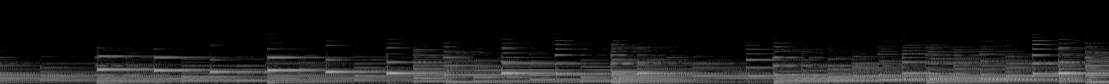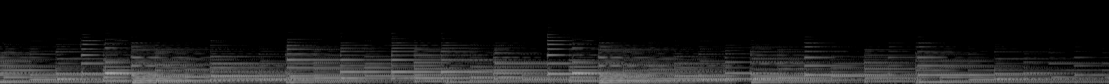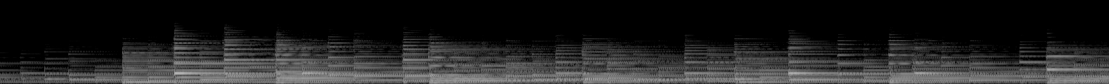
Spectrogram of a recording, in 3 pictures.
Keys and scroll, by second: 0.1-0.9 typing, 2.7 ctrl+alt+z, 3.1 space, 6.0 ctrl+u, 13.6 ctrl+z, 18.6 space, 22.4 b, 29.1 ctrl+a, 29.7 ctrl+d.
